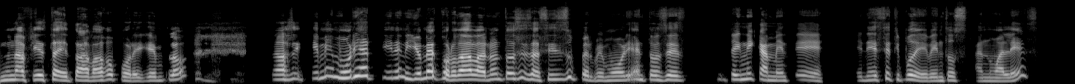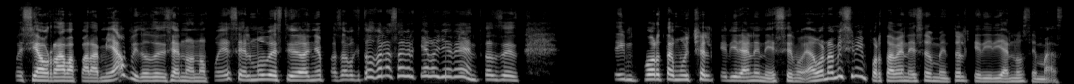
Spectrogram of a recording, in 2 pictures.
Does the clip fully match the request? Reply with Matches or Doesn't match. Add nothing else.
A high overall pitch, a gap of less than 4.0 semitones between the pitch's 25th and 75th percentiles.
Doesn't match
